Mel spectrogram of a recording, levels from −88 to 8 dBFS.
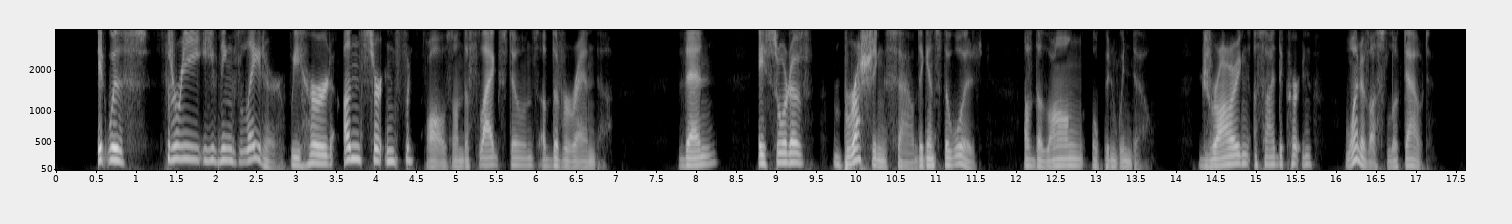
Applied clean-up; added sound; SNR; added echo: none; none; none; none.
